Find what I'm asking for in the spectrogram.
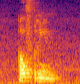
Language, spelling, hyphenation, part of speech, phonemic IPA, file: German, aufbringen, auf‧brin‧gen, verb, /ˈaʊfˌbʁɪŋən/, De-aufbringen.ogg
- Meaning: 1. to find, muster, summon up 2. to exasperate, get angry 3. to anger 4. to get (a door etc.) open; to open (by putting in considerable effort) 5. to capture (a ship etc.)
